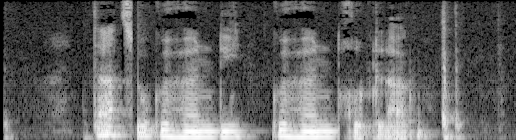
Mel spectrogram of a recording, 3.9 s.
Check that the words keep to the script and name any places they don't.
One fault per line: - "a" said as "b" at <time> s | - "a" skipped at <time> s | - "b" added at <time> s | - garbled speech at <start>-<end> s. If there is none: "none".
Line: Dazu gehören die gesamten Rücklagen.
- "gesamten" said as "gehören" at 2.0 s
